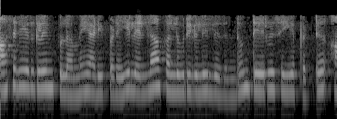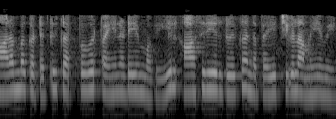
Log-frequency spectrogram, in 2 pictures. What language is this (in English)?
Tamil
